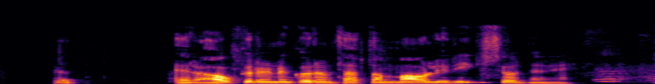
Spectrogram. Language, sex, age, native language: Icelandic, female, 30-39, Icelandic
